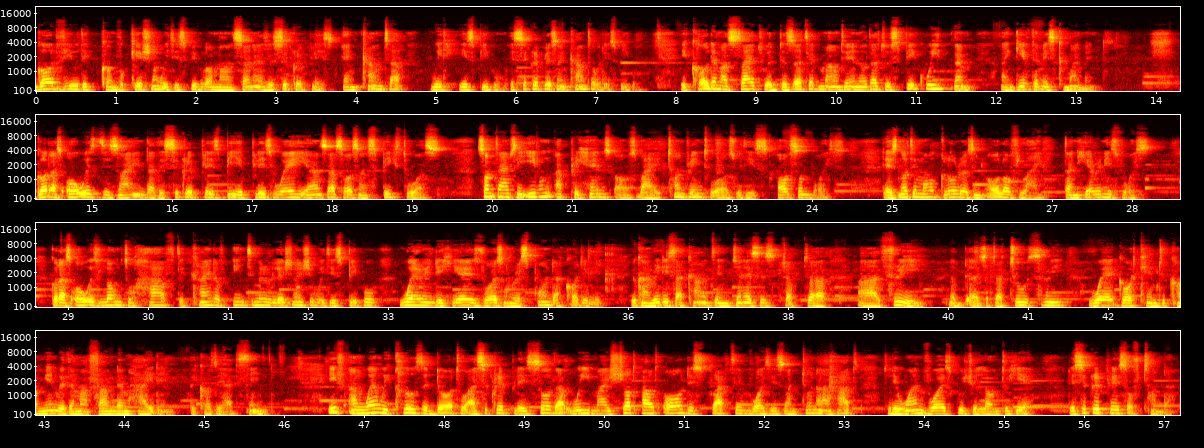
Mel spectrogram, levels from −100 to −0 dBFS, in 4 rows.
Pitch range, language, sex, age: 125-150 Hz, English, male, 50-69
